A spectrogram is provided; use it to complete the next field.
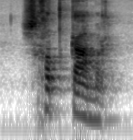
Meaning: treasury chamber, treasury vault
- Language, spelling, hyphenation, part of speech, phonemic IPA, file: Dutch, schatkamer, schat‧ka‧mer, noun, /ˈsxɑtˌkaː.mər/, Nl-schatkamer.ogg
